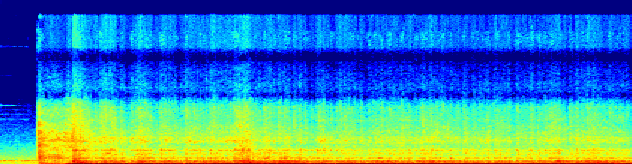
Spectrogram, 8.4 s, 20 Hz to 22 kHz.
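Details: 1957 GMC truck, first start after fuel pump and line work, exhaust dumping open before the exhaust is finished: quick crank, immediate catch, loud steady low rumble with no misses; starts and idles normally.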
